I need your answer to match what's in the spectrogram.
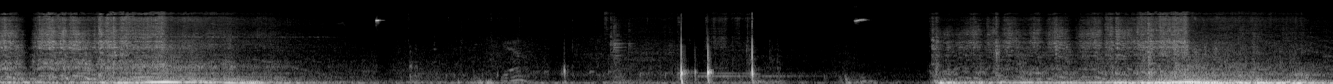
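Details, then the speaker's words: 1961 Chevrolet Impala barn find after 28 years sitting, starting fluid used, oil full: engine catches and runs unevenly with a lumpy low beat about four pulses a second, dropping out midway; rough running. "it's running but it's rough"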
